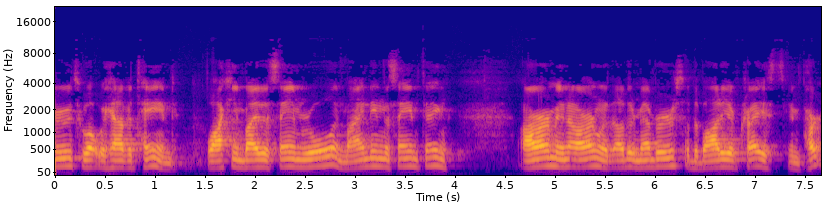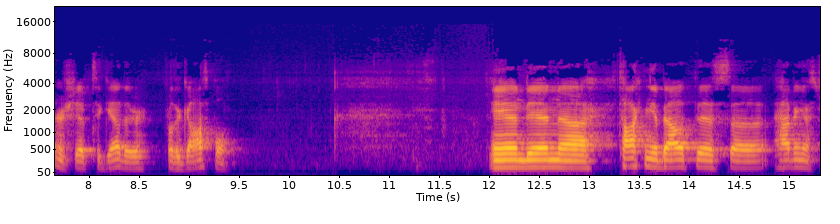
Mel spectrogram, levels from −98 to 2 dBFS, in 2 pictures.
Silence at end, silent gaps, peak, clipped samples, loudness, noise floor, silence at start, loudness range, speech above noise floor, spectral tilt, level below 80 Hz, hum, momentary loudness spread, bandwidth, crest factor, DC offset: 0.05 s; none; -2 dBFS; under 0.1%; -20 LUFS; -68 dBFS; 0 s; 11 LU; 49 dB; -5.5 dB/octave; -80 dBFS; none; 14 LU; 7.2 kHz; 20 dB; under 0.1%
